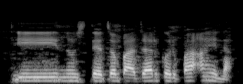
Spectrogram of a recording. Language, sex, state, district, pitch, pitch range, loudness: Konkani, female, Goa, North and South Goa, 170 Hz, 165-170 Hz, -17 LUFS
